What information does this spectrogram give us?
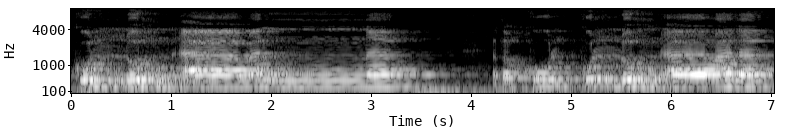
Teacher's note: Itu apabila izhar halqi yang pertama, apabila nun sukun atau tanwin bertemu dengan salah satu huruf yang 6 itu, yaitu hamzah, ha, ain, ha, ghain dan kha. Maka huruf nun sukun dan atau tanwin itu dibaca jelas, dia tidak dipanjangkan. Contoh pada kata misalkan kullun amanna atau kullun amana, ya, dikata lun dan a, ya.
